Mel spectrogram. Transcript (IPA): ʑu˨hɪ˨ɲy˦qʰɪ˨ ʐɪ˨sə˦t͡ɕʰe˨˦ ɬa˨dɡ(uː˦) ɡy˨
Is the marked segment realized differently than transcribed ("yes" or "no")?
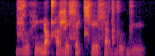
yes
